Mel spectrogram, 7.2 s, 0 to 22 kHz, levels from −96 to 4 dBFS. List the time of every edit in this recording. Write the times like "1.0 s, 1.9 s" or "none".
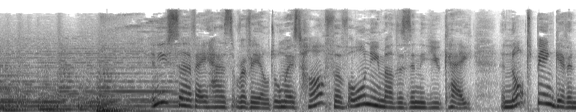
1.9 s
